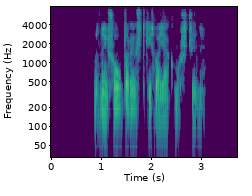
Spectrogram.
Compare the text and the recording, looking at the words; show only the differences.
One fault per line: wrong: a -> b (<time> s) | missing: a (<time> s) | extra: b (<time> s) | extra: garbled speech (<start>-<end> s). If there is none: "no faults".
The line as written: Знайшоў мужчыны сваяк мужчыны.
wrong: мужчыны -> парэшткі (1.5 s)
